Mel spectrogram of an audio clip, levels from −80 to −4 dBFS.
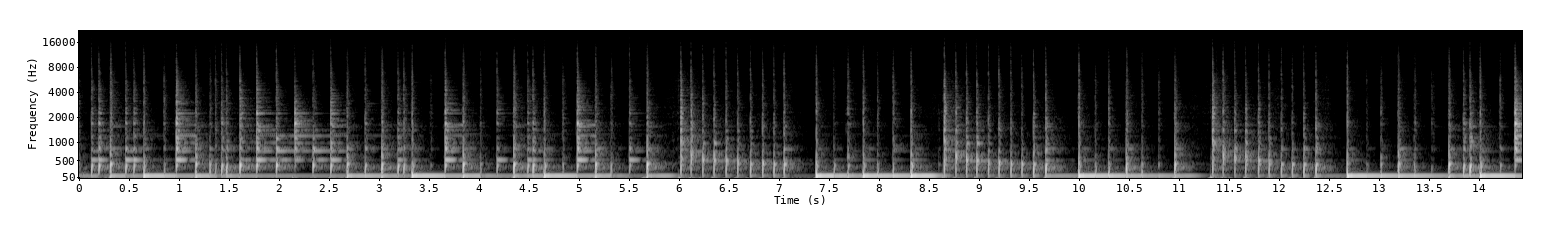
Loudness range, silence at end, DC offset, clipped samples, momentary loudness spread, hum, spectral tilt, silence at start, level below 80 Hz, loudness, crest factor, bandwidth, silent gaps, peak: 3 LU; 0 s; under 0.1%; under 0.1%; 9 LU; none; -7.5 dB/octave; 0 s; -36 dBFS; -27 LUFS; 22 dB; 10 kHz; none; -4 dBFS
